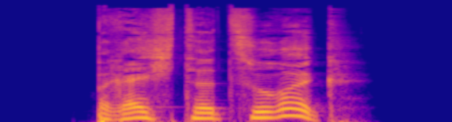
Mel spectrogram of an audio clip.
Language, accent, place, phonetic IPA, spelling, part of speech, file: German, Germany, Berlin, [ˌbʁɛçtə t͡suˈʁʏk], brächte zurück, verb, De-brächte zurück.ogg
- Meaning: first/third-person singular subjunctive II of zurückbringen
